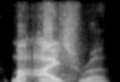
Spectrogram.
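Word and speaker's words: מעשר: means 10th in the Hebrew is pronounced maishra 10% of every penny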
